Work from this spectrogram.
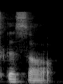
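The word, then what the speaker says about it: Gestalt: say G like the G first verse well pronounce the G in a different way but um it's gassalt.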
